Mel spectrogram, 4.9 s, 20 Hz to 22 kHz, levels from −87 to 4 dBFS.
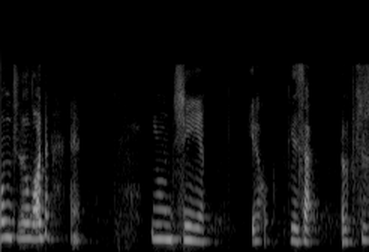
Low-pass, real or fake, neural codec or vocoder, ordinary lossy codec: none; fake; codec, 16 kHz, 2 kbps, X-Codec, HuBERT features, trained on general audio; none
